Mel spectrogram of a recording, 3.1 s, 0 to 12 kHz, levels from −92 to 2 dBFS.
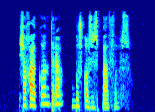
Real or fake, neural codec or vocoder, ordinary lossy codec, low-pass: fake; vocoder, 44.1 kHz, 128 mel bands every 256 samples, BigVGAN v2; MP3, 32 kbps; 10.8 kHz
